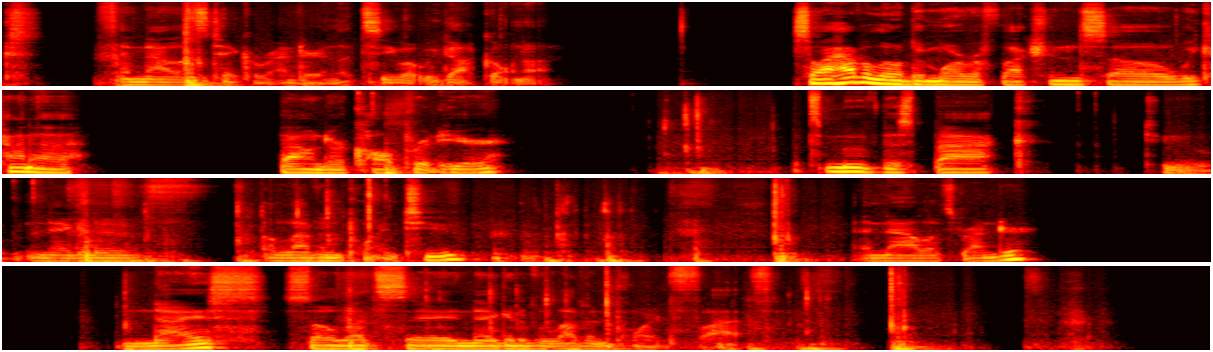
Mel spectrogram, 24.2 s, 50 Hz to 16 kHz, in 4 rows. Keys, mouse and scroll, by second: 1.0 F12, 9.1 right click, 9.3 g, 12.2 click, 13.4 KP_1, 14.8 ctrl+s, 15.1 alt+a, 16.0 F12, 19.6 click, 20.7 KP_1, 21.9 ctrl+s, 22.2 alt+a, 22.6 F12.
